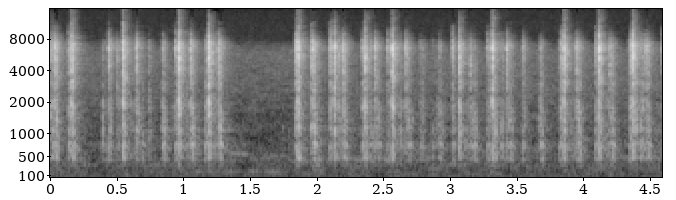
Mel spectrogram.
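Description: Rapid, uneven light clicking, about five or six clicks a second, with a short pause about a second and a half in.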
